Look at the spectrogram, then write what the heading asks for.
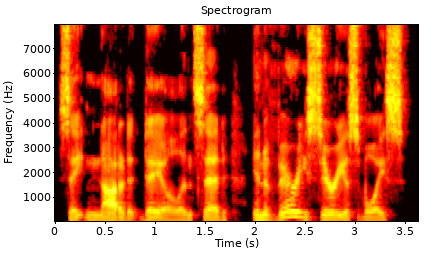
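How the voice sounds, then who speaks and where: A man's voice: mid-range voice, animated, normal speed. A man narrating fiction as a scripted, dramatic audiobook reading.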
